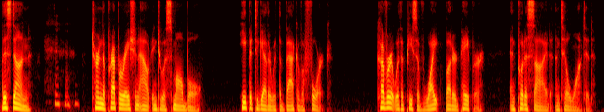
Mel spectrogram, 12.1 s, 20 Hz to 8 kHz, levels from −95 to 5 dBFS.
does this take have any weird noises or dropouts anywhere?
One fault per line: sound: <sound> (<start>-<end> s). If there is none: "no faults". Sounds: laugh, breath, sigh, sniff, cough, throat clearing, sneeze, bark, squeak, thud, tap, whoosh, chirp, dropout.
sound: laugh (0.9-1.6 s)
